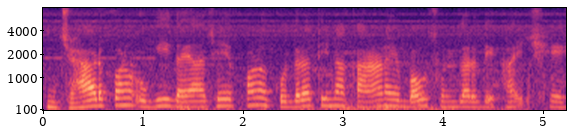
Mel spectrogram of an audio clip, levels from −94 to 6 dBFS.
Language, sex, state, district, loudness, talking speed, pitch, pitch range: Gujarati, male, Gujarat, Gandhinagar, -20 LUFS, 135 wpm, 165 Hz, 155-190 Hz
